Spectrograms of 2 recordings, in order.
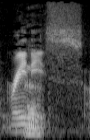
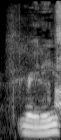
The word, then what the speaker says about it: Rhaenys: Is it... Rhaenys? I don't know how to pronounce her name. – Rhaenys? – Corlys' wife. – Yeah. – Rhaenys. Okay. – Rhaenys, I think, yeah.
